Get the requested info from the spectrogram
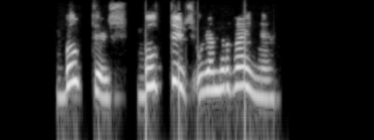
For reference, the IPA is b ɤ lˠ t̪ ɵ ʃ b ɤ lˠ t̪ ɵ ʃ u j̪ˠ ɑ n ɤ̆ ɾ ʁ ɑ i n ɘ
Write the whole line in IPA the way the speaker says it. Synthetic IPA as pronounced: b ɤ lˠ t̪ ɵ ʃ b ɤ lˠ t̪ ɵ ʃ u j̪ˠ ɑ n ɤ̆ ɾ ʁ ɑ i n ɘ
